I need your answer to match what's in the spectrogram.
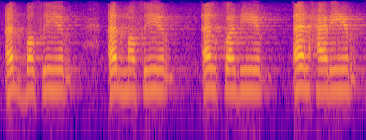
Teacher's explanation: وكل راء قبلها ياء عند الوقف ما لكش دعوه بتشكيلها سكنها ورققها في عموم المصحف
